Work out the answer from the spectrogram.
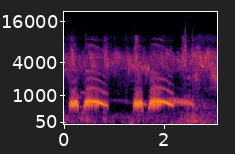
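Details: Spotted dove used as a decoy to lure wild doves, said to have a small voice going 'hong hong'. Loud hoarse coos in two bursts, each a short note then a longer falling one, with quiet gaps between.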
